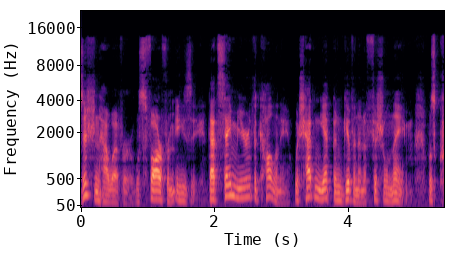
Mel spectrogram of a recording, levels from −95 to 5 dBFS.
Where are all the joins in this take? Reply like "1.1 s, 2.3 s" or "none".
1.9 s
